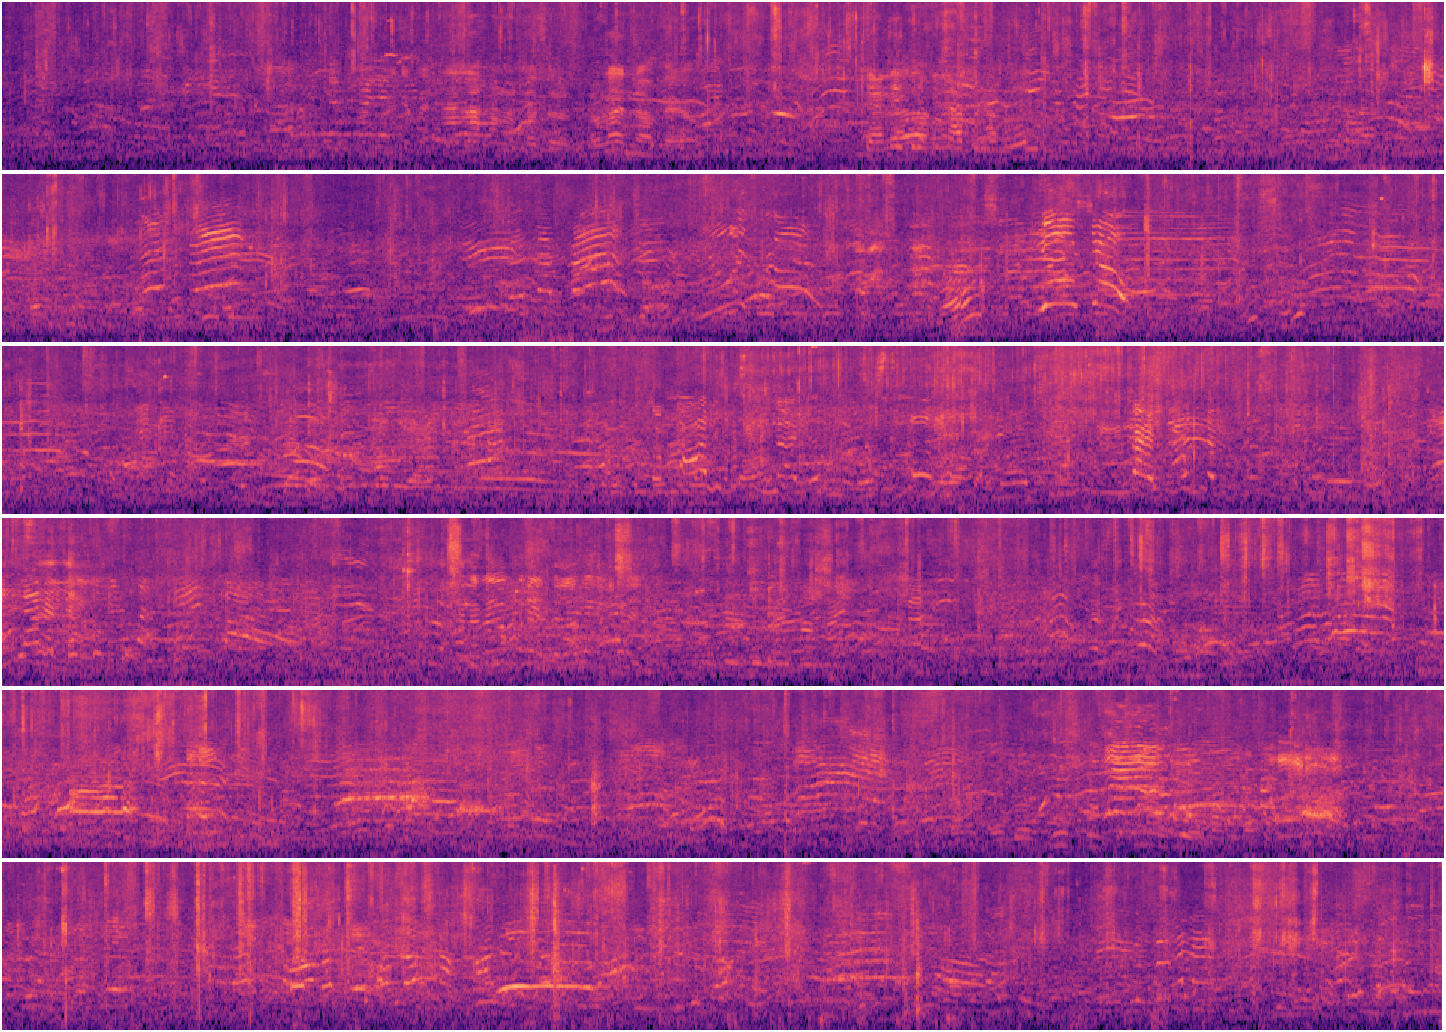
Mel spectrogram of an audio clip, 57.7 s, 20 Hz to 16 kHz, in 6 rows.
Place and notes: {
  "title": "Hamburg, Deutschland - Children playing with water",
  "date": "2019-04-19 15:30:00",
  "description": "Planten un Blomen, Großer spielplatz. Into the huge botanic garden of Hamburg, a colossal amount of children playing in the park.",
  "latitude": "53.56",
  "longitude": "9.98",
  "altitude": "19",
  "timezone": "GMT+1"
}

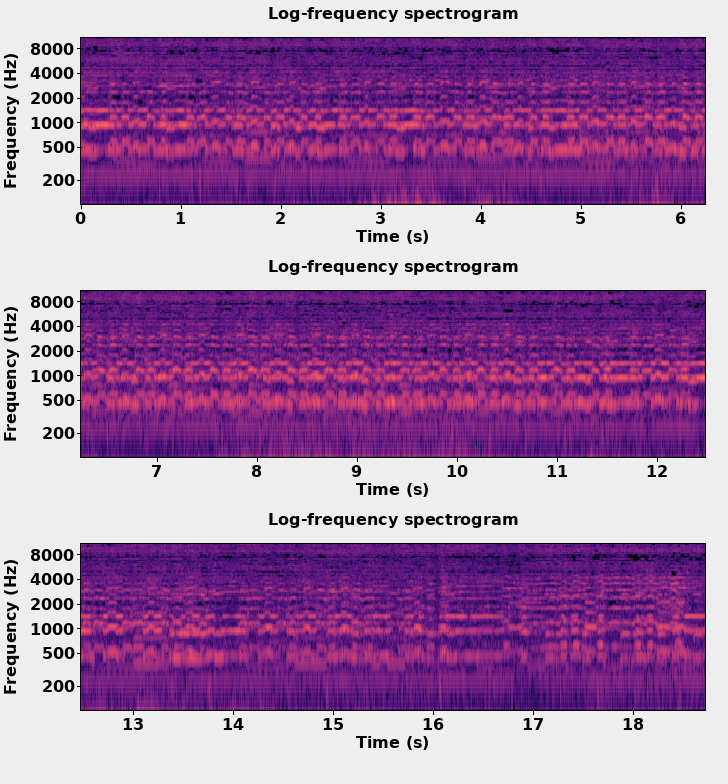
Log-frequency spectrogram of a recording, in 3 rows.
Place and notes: {
  "title": "M.Lampis: Cabras - Su Ballu Crabarissu",
  "latitude": "39.93",
  "longitude": "8.53",
  "altitude": "7",
  "timezone": "GMT+1"
}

